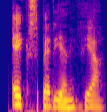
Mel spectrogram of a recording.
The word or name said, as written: experiencia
